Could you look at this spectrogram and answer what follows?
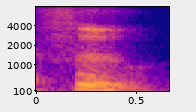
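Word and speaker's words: ふ: You don't say the who sound in Japanese. You It's a foo.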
